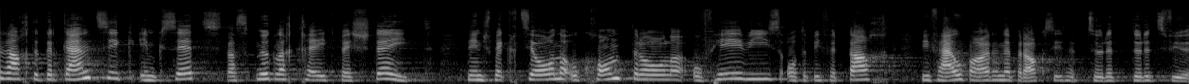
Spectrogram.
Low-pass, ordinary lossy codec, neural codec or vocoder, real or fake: 14.4 kHz; none; none; real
